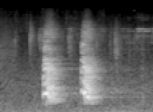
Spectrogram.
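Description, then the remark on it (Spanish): A dog, Beto, barks twice in quick succession, sharp, with a third bark just starting at the end; no talking, only a quiet background between barks. “Mi perro tiene que ir al baño.”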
